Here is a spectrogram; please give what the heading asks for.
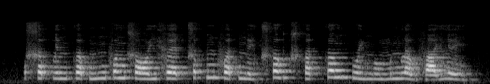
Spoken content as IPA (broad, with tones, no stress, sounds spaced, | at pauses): s ɐ˧ p̚ l ɪ˨˧ ŋ k ɐ˨ p̚ ŋ ɪ˥ ŋ f ɐ˥ ŋ s ɔː˨˧ j f ɛː˧ t̚ s ɐ˥ p̚ ɵ˥ n f ɐ˨˥ t̚ ŋ e˨˩ j t͡sʰ ɐ˥ w t͡sʰ ɐ˨˥ t̚ k ɐ˥ ŋ kʷ ɐ˨ j ŋ uː˨ m ɪ˥ ŋ l ɐ˨˩ w f aː˨˥ j l e˨˩ j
